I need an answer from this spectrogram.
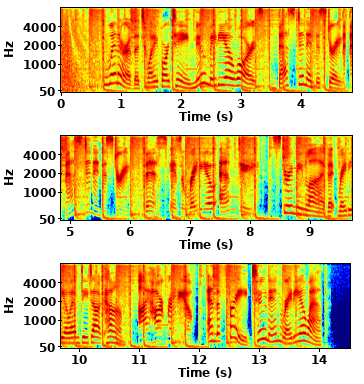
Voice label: Award Promo; RadioMD Production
